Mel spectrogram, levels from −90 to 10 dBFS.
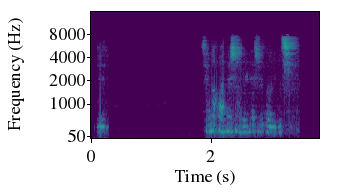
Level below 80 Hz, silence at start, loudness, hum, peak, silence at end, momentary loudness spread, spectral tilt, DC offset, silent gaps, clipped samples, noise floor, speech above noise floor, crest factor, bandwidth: -78 dBFS; 0.1 s; -37 LUFS; none; -18 dBFS; 0.35 s; 16 LU; -2 dB/octave; under 0.1%; none; under 0.1%; -86 dBFS; 48 dB; 24 dB; 8.2 kHz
